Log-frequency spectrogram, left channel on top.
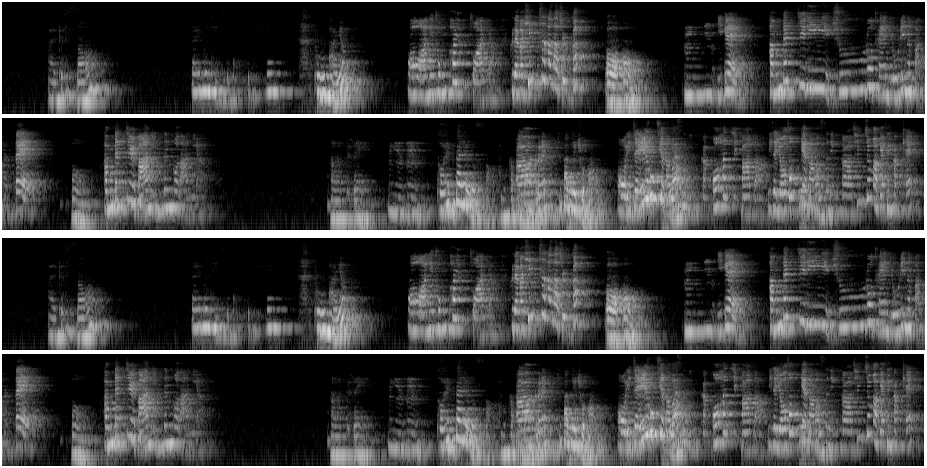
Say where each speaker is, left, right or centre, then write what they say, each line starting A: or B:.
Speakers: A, on the left (about 65°); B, on the left (about 40°).
A: 알겠어. 삶은 돼지고기에 봉파육?
B: 어, 아니, 동파육도 아니야. 그 내가 힌트 하나 줄까?
A: 어, 어,
B: 음, 음, 이게 단백질이 주로 된 요리는 맞는데,
A: 어.
B: 단백질만 있는 건 아니야.
A: 아, 그래.
B: 음, 음.
A: 더 음. 헷갈려졌어. 잠깐만
B: 아,
A: 나한테
B: 그래?
A: 조금 시간을 줘봐.
B: 어, 이제 일곱
A: 한식이야?
B: 개 남았으니까. 어, 한식 맞아. 이제 여섯
A: 한식이야.
B: 개 남았으니까 신중하게 생각해.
